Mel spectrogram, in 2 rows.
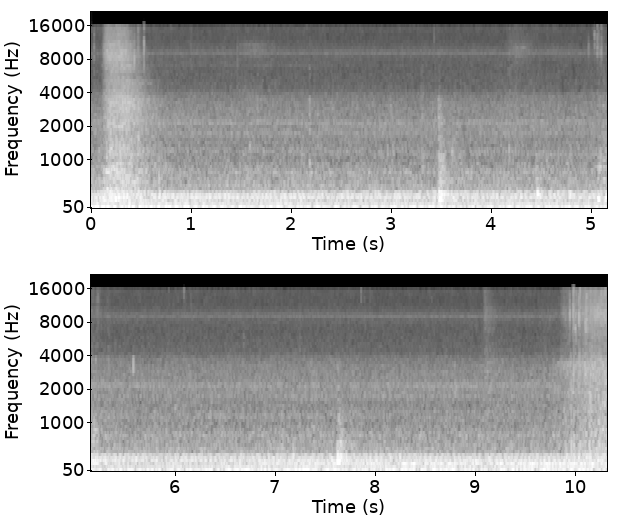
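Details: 2011 Chevy Avalanche, 168,556 miles, P0521/P0523 oil pressure codes: steady, even low rumble with no knocks or misses at idle after a rev; oil pressure now about 25–40 psi versus about 15 psi earlier, engine sounds healthy.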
